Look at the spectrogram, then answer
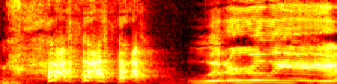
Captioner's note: laughs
